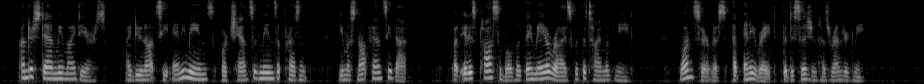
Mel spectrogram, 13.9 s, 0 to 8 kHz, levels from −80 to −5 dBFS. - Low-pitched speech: No, medium, 175 Hz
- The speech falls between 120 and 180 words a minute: No, average, 190 wpm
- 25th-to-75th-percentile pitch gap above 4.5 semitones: Yes, average, 5.3 semitones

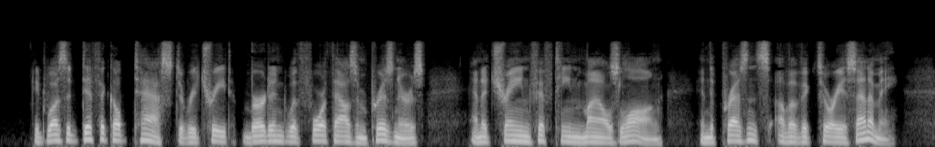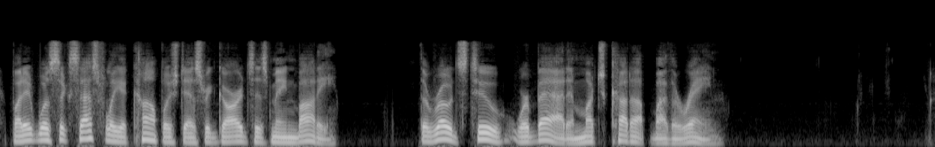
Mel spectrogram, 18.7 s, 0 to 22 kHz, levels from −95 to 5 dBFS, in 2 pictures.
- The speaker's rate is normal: Yes, average, 150 wpm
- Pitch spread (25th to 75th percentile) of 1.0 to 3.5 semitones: No, average, 4.4 semitones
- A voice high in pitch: No, low, 105 Hz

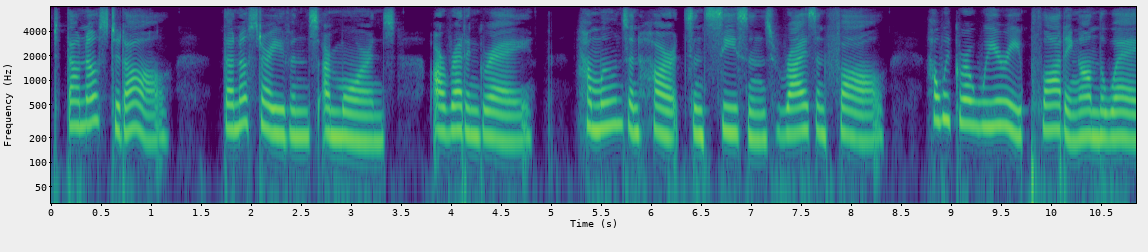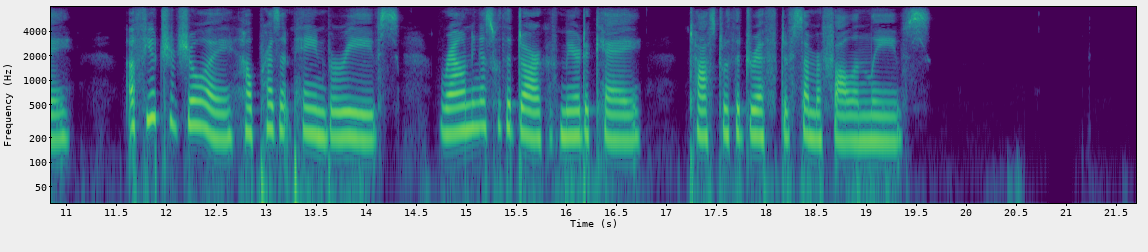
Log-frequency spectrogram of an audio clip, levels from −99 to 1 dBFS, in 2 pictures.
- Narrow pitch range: No, average, 3.7 semitones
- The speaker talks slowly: No, average, 150 wpm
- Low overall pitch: No, high, 220 Hz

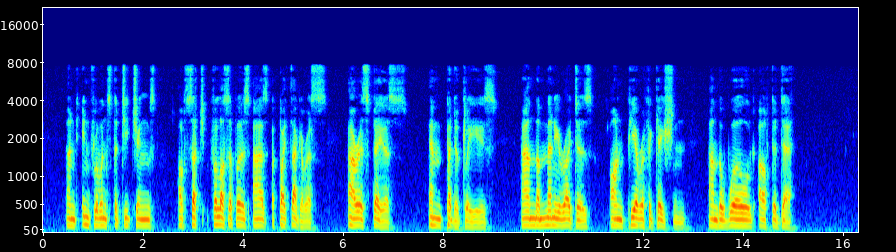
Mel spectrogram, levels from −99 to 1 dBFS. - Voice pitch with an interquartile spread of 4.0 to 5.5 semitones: No, average, 2.7 semitones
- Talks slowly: Yes, slow, 80 wpm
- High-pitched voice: No, low, 120 Hz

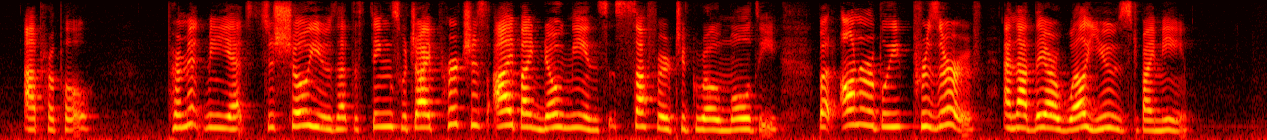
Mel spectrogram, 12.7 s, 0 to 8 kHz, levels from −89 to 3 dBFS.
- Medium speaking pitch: No, very high, 270 Hz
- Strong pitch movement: No, average, 3.6 semitones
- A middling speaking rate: Yes, average, 155 wpm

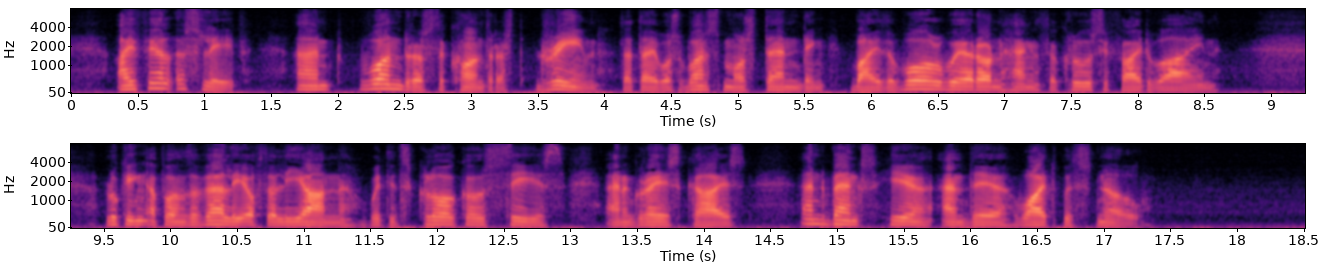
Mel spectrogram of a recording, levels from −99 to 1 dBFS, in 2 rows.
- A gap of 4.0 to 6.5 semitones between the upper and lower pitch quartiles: No, average, 3.3 semitones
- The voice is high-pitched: No, low, 120 Hz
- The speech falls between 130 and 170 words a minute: Yes, average, 145 wpm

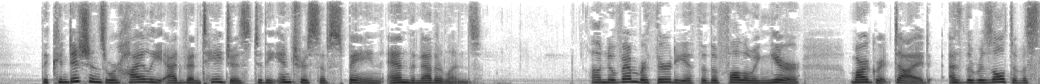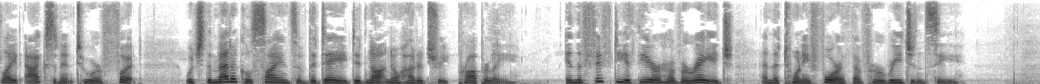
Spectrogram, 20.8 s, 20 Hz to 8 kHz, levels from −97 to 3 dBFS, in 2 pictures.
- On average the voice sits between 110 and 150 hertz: No, high, 205 Hz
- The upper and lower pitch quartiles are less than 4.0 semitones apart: Yes, average, 3.0 semitones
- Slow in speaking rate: No, average, 170 wpm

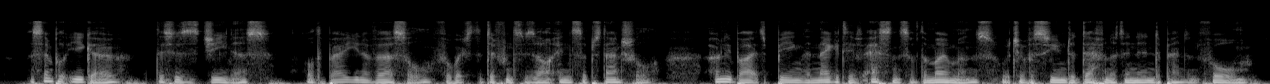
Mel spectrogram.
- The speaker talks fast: No, average, 160 wpm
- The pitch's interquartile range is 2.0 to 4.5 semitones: Yes, narrow, 2.4 semitones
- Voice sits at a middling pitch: No, very low, 95 Hz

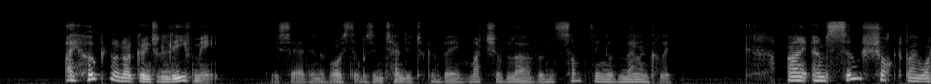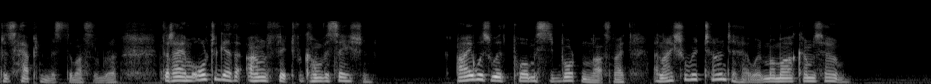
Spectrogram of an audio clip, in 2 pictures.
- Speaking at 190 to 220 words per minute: Yes, average, 195 wpm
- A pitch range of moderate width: No, wide, 8.2 semitones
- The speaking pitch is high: No, medium, 145 Hz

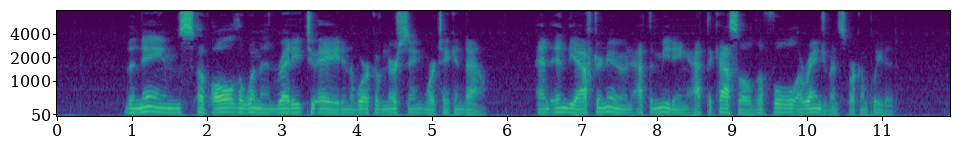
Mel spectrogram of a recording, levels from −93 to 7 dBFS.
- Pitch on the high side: No, low, 105 Hz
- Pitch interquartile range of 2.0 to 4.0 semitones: Yes, narrow, 2.5 semitones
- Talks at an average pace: Yes, average, 160 wpm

